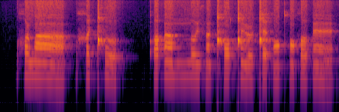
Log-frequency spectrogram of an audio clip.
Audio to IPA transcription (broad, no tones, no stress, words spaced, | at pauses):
χə˞wãː | χeǃʰɤ | qʼɤʔ ãːmnːɤy̯sãǃʰɔ ǃɛ̃ɭə˞ǃɛʔɔ̃ qʰɔ̃χɤʔɛ̃ː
